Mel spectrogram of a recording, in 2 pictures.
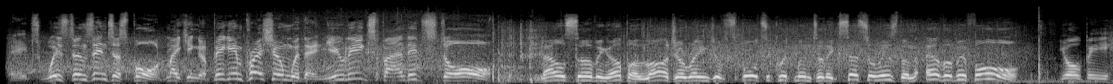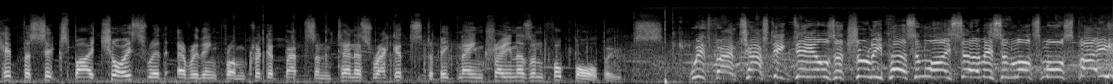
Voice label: commentators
